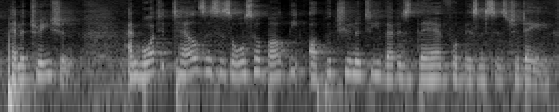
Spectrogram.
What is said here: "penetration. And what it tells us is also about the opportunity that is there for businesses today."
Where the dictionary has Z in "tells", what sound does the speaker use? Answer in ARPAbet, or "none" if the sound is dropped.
Z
